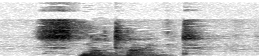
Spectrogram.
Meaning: A colony of single-celled extremophilic bacteria that hangs in a sheet (having the consistency of snot or nasal mucus) from the ceilings of some caves like stalactites
- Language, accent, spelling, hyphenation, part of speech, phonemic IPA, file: English, Southern England, snottite, snot‧tite, noun, /ˈsnɒtaɪt/, LL-Q1860 (eng)-snottite.wav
